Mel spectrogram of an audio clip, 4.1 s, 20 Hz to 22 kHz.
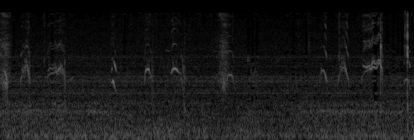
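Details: Osprey at the Charlo nest during the second evening feeding, June 18, 2018, 7pm: a run of short, high, arched whistled chirps, loosely spaced, some sliding down, over steady low background hum.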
